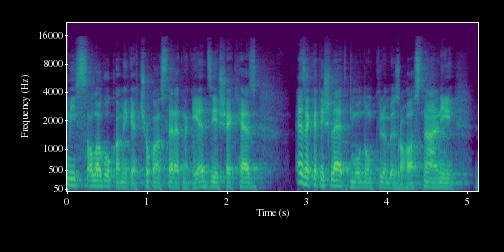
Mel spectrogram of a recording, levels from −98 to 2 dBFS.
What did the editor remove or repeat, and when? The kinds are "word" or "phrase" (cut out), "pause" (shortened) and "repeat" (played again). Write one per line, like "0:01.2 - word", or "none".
0:01.6 - word
0:03.5 - word
0:04.1 - word

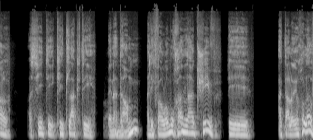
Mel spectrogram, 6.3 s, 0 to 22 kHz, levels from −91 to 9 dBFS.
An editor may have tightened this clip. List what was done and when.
0:02.8 - pause
0:04.5 - pause

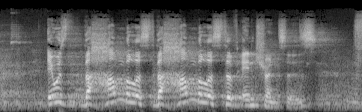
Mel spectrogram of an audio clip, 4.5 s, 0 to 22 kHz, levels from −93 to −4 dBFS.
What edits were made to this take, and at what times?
0:01.9 - repeat

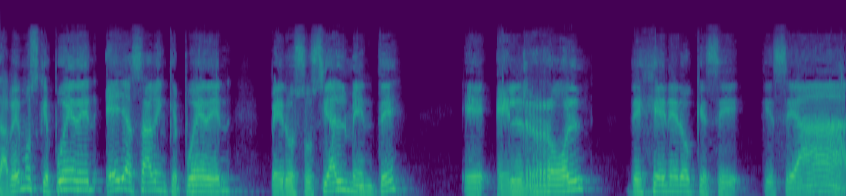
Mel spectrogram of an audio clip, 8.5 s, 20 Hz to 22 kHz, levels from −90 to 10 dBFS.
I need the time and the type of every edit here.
none

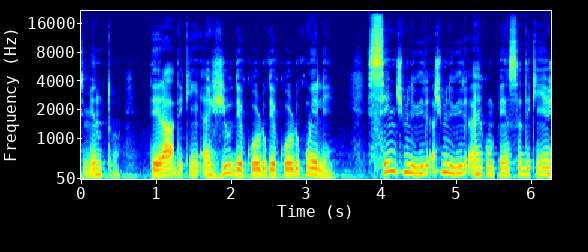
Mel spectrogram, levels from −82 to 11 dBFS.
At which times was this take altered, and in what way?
0:01.2 - phrase
0:02.5 - repeat
0:04.7 - repeat

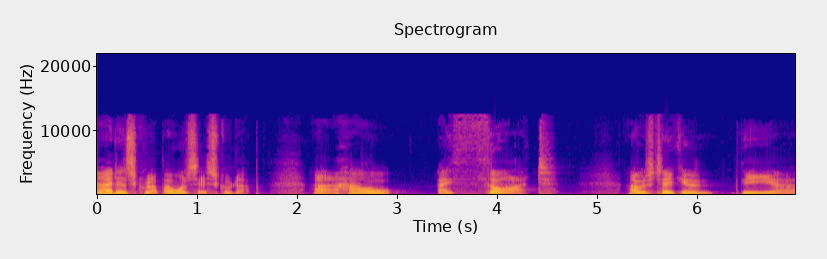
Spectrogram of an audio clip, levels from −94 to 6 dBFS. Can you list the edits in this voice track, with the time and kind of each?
none

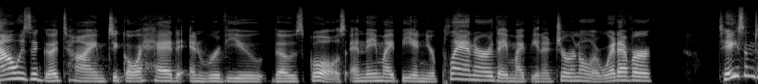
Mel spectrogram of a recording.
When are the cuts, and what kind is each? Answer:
none

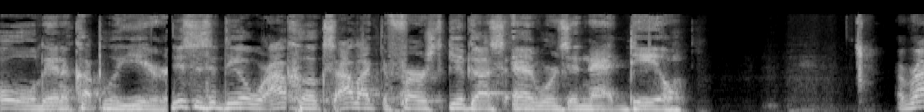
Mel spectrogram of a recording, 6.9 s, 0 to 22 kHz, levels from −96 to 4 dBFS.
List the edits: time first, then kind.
0:01.2 - word
0:02.1 - word
0:03.5 - word

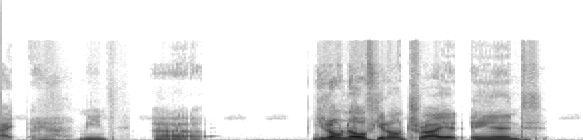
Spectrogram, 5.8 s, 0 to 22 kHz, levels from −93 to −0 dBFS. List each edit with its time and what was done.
0:01.3 - pause

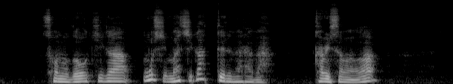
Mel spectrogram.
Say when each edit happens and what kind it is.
0:01.4 - pause
0:02.8 - pause

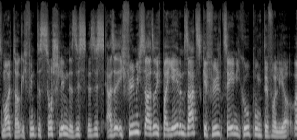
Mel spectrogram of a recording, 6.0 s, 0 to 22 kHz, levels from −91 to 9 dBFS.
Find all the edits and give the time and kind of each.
0:01.7 - word
0:02.1 - word
0:04.4 - word

